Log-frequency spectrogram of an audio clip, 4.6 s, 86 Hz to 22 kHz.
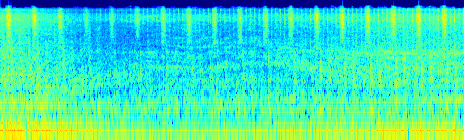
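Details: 2004 Mazda RX8, 110,000 km, rotary: rough idle with rhythmic sucking hiss at 240 pulses a minute, one third of idle, from behind upper intake manifold; coils and plugs ruled out, owner suspects blown side seal on one rotor face.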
